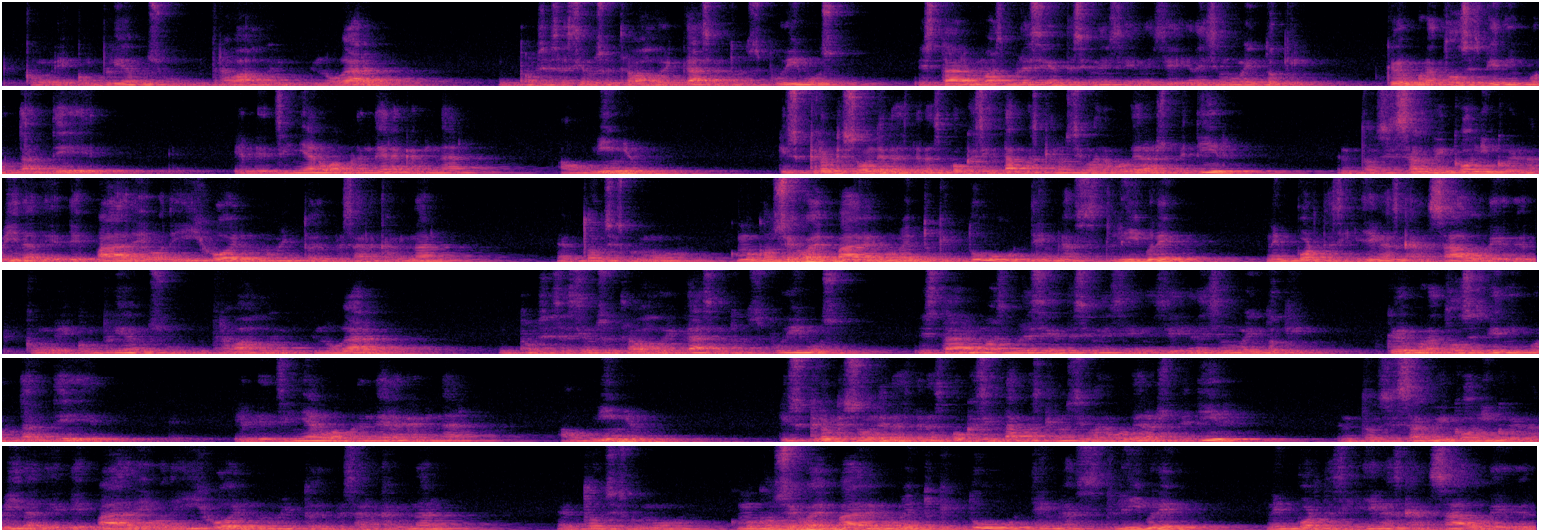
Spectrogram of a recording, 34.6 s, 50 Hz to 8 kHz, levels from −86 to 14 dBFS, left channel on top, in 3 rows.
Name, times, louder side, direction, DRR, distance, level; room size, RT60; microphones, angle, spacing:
voice 1, 0.2-2.9 3.7-6.2 6.9-9.7 10.4-12.4 12.6-12.7 13.3-15.0 15.7-16.4 17.4-20.8 21.5-26.4 27.2-28.2 28.6-31.9 32.5-34.5, equal, 40° left, 1 dB, 0.4 m, -21 dB
2.2 x 2.1 x 3.2 m, 1.2 s
head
